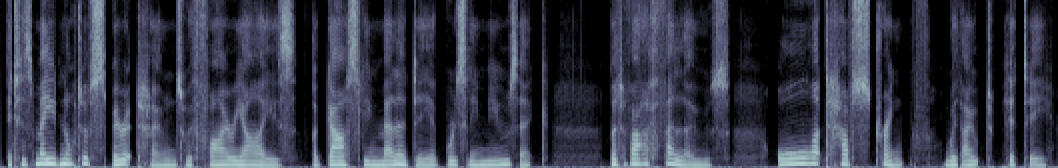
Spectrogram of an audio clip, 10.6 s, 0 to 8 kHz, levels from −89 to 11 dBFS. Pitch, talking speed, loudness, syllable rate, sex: 195 Hz, 140 wpm, -17 LUFS, 4.0 syllables/s, female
